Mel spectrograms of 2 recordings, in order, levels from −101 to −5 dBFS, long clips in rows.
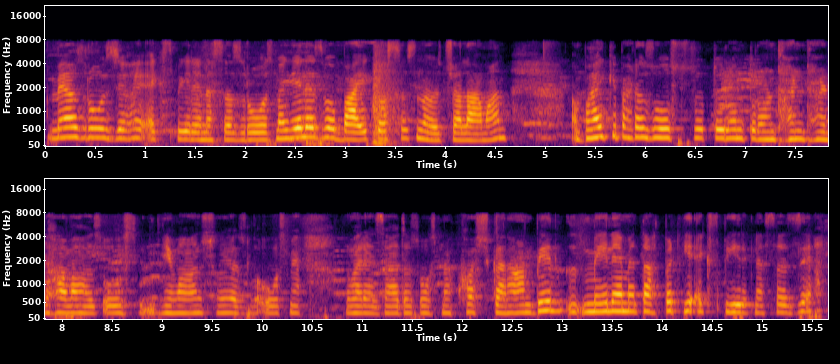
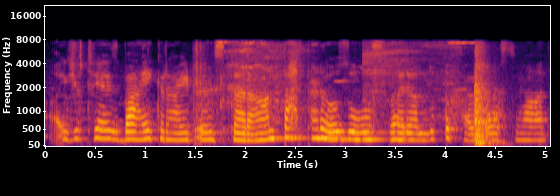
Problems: background sounds at intervals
